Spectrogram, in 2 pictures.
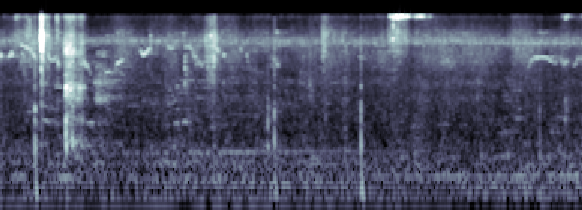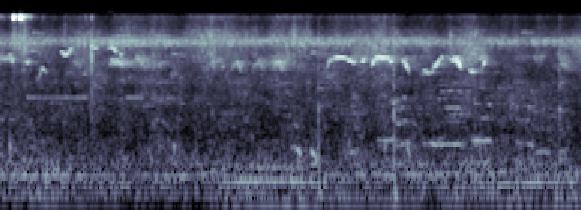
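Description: Quiet outdoor ambience: faint bird chirps scattered throughout over a steady high insect hum, with a couple of sharp knocks about a second in.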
